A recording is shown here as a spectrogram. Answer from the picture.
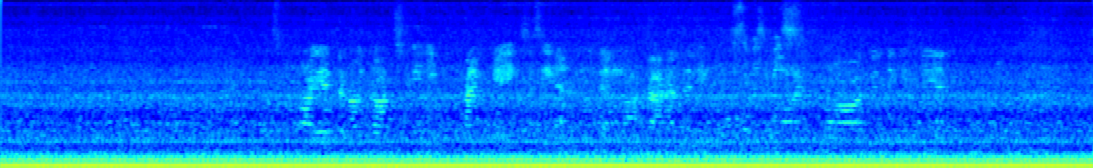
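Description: Steady low rumble of a double-decker bus running, heard from inside on the upper deck. Faint chatter of passengers comes in over it from about three seconds in.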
